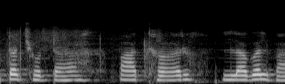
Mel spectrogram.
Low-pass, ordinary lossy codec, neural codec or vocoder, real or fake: 7.2 kHz; none; none; real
